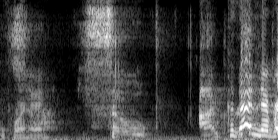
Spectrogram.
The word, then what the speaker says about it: Jorge: the crazy thing it's people correcting me how to say my name so like with my family like i grew up in the dominican republic so i just go by jorge which is my name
